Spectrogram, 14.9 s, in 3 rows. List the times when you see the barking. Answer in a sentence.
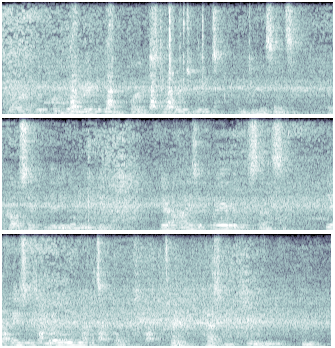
You can hear the barking from 0.6 to 3.2 s and from 9.5 to 12.2 s.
